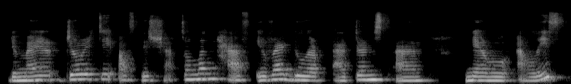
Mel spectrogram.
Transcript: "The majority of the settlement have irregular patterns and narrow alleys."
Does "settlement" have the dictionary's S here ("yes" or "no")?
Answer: no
